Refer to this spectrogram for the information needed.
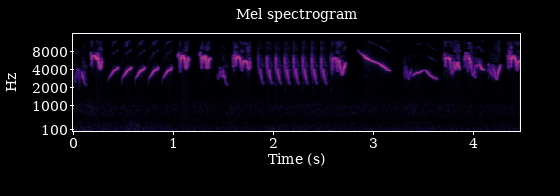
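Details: Yellow-fronted canary song with a series of identical high chirps, a rapid buzzy trill, then long descending whistles before returning to bright chirping.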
